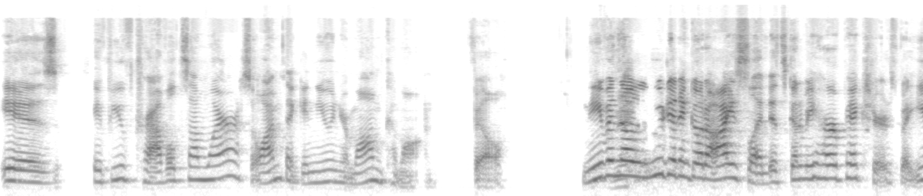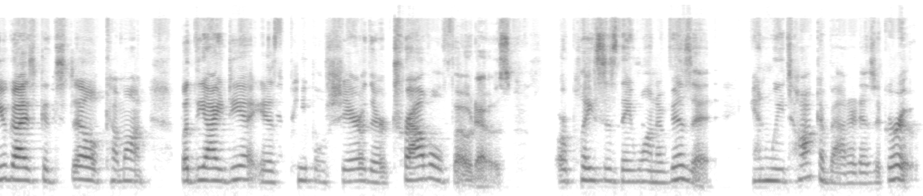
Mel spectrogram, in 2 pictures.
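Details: Adult woman speaking; normal adult speech.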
